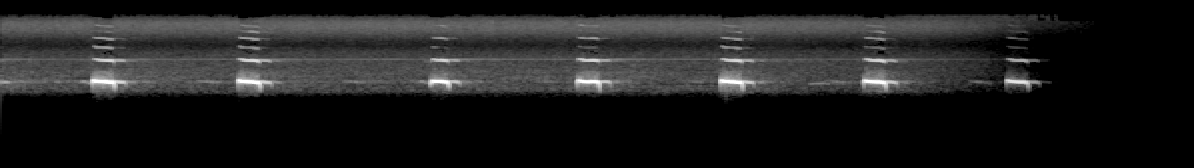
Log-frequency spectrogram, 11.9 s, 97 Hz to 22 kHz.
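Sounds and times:
male Eurasian pygmy owl whistling piping notes in display: 0.9 - 1.4, 2.4 - 2.8, 4.2 - 4.7, 5.8 - 6.2, 7.2 - 7.6, 8.6 - 9.1, 10.0 - 10.5.

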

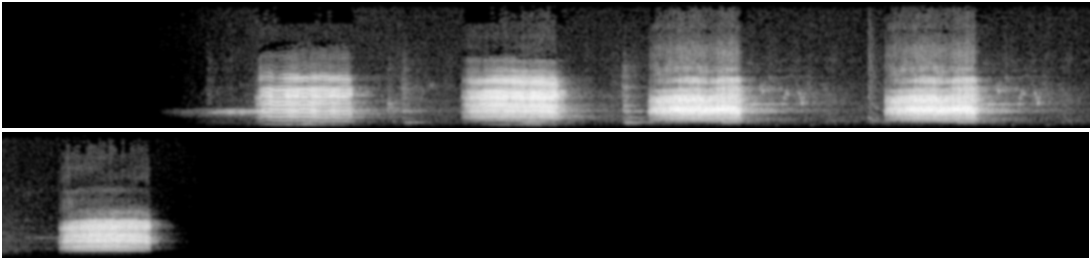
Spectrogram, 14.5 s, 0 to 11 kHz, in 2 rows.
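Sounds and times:
Black-headed Heron flight call: 1.4 - 7.0.

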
